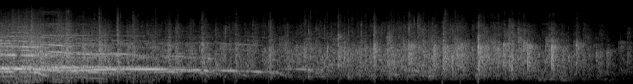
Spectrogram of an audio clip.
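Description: An audience at a Startup Grind talk bursts into loud applause and cheering as a guest takes the stage, clapping dense at first, then thinning and fading over several seconds.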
